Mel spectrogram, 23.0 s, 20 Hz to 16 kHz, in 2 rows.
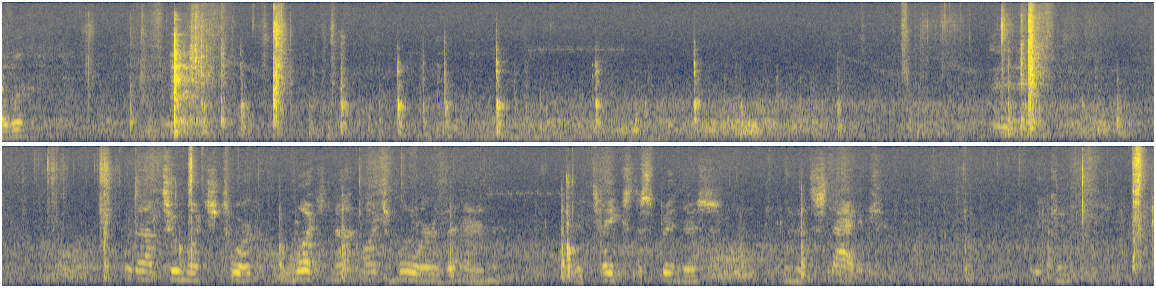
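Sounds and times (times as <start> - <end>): gyro wheel clicks and knocks: 1.7 - 8.6
person speaking: 9.9 - 10.5, 12.7 - 16.6, 17.2 - 20.4, 21.8 - 22.5.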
